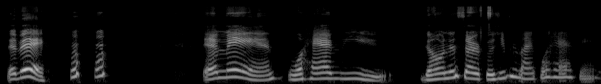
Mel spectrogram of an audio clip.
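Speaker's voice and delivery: usual speaking voice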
